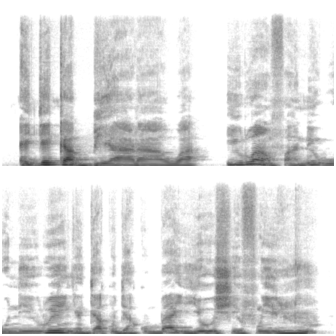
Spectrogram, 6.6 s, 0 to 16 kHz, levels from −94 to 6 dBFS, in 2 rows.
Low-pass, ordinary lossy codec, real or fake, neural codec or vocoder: 14.4 kHz; none; fake; vocoder, 44.1 kHz, 128 mel bands every 256 samples, BigVGAN v2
